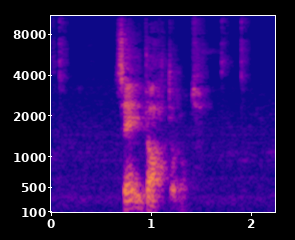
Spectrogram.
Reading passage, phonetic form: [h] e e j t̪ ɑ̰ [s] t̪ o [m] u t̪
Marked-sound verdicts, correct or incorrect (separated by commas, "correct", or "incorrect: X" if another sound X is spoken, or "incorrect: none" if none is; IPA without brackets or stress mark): incorrect: s, incorrect: h, incorrect: n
